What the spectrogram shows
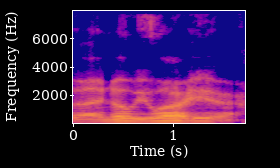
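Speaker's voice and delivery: put-on old, grumbly, unhurried voice. Describing a character's voice, the speaker performs it: grumbly, old, unhurried. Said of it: "in this like grumbly, old, not in any rush kind of voice".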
